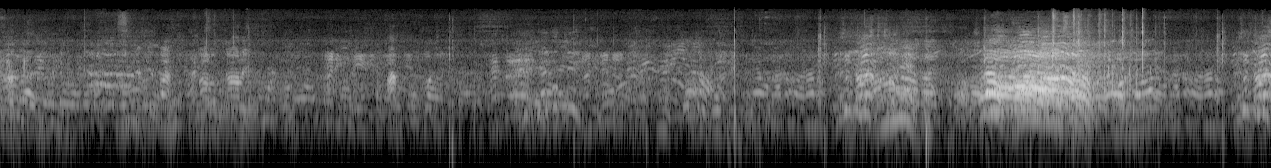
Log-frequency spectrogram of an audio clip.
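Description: Young players shout and call out across an open field.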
